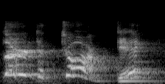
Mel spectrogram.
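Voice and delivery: very high, drawn-out exasperated squawk; mock outrage. Comic berating a long-settled immigrant, mock outrage. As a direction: blurt it out slowly in high-pitched disbelief.

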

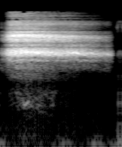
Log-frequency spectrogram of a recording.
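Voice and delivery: long, hushed "shh"; a gentle drawn-out shush; soft shushing. Shown as a demonstration. Hushing babies before the soft hellos, soft shush. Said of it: "as softly as we can".

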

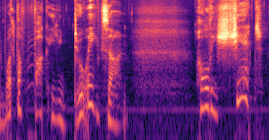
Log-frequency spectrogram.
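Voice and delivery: high, slow holy shit in mock horror; telling off the guy at the sauna, mock shocked. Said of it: "And I was like".

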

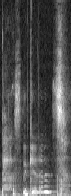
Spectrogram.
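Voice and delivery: high, slow, hammed-up Irish accent. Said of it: "don't know what that was".

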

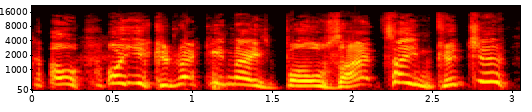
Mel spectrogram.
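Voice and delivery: high, loud teasing; mock outrage. Real, not acted. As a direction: tease him, pitch up.

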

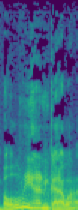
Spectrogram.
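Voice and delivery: jumps up high in surprise, drawing out Nicaragua; a sudden, delighted oh at the news; bright startled exclamation; surprised. Real, not acted.

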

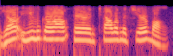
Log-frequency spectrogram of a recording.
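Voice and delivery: comic impression of a woman egging someone on; odd put-on voice. Referee telling the young player it's his ball, comic voice. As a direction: put on a funny character voice for the official. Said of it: "I don't know why she sounded like that".

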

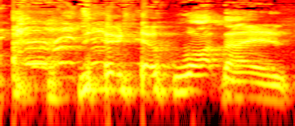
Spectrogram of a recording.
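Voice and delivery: giggling at a failed accent; laughing. Real, not acted. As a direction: laugh through the words. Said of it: "laughing at own failure".

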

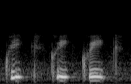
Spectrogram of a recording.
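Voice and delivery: high thin creak sounds; high squeaky creak. Acted. Creaking bed sound imitated.

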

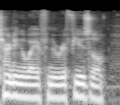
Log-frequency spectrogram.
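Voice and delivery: ordinary delivery

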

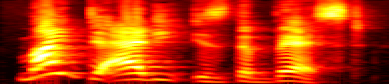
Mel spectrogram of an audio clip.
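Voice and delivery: put-on loud, delighted child's boast; excited exclamation. A narrator's reading. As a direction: burst out with pride in Daddy. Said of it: "exclaimed Cammy".

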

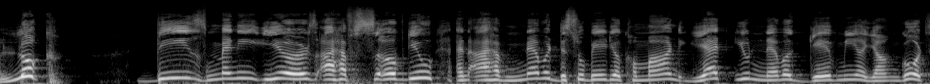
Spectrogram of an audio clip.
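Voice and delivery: loud, high, slow complaint; resentful protest. Acted. Older son shouts grievance at his father, indignant. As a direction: throw the grievance at him.

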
